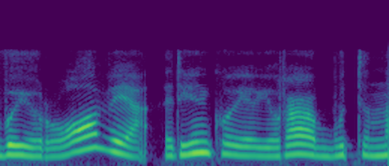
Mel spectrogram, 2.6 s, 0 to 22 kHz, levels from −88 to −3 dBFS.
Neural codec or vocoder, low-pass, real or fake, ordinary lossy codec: codec, 16 kHz in and 24 kHz out, 0.9 kbps, LongCat-Audio-Codec, fine tuned four codebook decoder; 7.2 kHz; fake; Opus, 64 kbps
